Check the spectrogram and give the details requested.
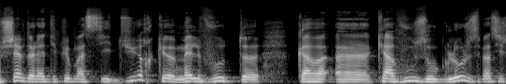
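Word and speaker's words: Mevlüt Çavuşoğlu: C'est-à-dire que, comme vous l'avez dit, cette visite du ministre des Affaires étrangères turc, ça se prononce en turc, Mevlut Cavusoglu, cette visite est importante parce qu'elle a eu lieu.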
